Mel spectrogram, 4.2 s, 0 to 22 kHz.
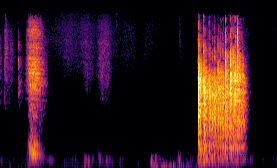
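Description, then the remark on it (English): A ten-sided die is rolled across a hard surface: a short rattle, a few soft taps, then a loud, rapid rolling clatter that stops abruptly. No one speaks. “Uh, I will follow you in the one d10 situation.”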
